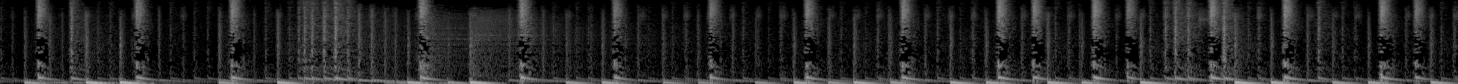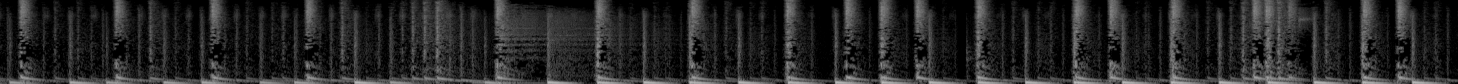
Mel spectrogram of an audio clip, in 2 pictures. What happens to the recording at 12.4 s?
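Generation loss is present at 12.4 s and throughout the music. It likely comes from repeated lossy re-encoding, around ten passes, which fits MP3 at about 96 kbit/s. Each pass requantises on a shifted frame grid, so the sound is swirly, hollow and smeared, with blurred attacks.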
